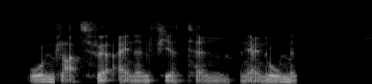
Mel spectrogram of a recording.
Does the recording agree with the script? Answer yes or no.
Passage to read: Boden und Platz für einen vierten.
no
